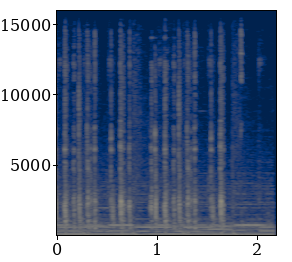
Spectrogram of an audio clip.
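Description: Quick, close clicks from a computer keyboard as an email ID is typed in, a rapid uneven run of keystrokes over a faint electrical hum.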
